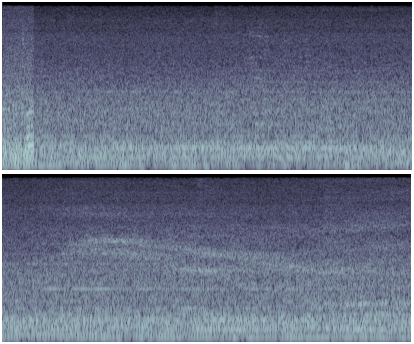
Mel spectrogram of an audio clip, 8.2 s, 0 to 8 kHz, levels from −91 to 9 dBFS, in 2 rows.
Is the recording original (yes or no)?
yes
